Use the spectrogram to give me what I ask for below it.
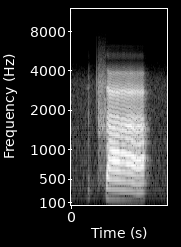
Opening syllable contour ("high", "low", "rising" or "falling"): low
